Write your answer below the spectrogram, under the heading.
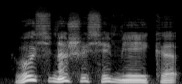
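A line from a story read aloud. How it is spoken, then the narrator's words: Gentle smiling mother. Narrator (Belarusian): усміхаючыся сама сабе, лагодна сказала маці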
